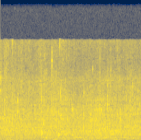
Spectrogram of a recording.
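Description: River water flowing near Leavenworth makes a steady, soft rushing wash that stays faint and even throughout, with no voices and only a couple of tiny clicks.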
